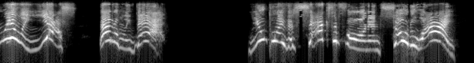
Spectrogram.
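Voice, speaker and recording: A woman puts on a squeaky character voice at an extremely high pitch, with very wide pitch swings. She goes at a fairly slow pace with long, frequent pauses. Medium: read story. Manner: emphatic, repetitive.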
